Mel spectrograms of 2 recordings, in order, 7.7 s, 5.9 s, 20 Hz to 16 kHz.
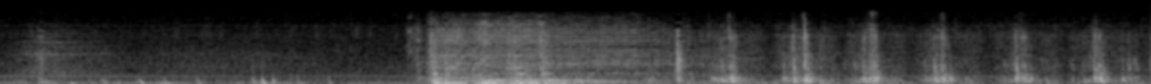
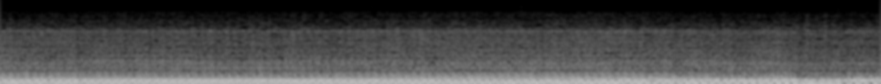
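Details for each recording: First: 1985 Chevrolet Camaro IROC-Z Z28 abandoned 10+ years in a field, restarted on carburettor fuel after tapping a possibly corroded starter: cranks, catches, revs, then steady pulsing run without knocks or misses; running normally. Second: Abandoned 1985 Camaro IROC-Z Z28, sat over 10 years in a field: fast, steady high idle with deep even drone, then dies because the fuel pump was not switched on.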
